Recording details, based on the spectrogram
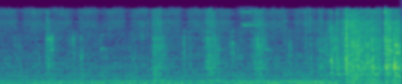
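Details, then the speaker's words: Printer that did not eject paper fully, after servicing the paper-exit roller rail; carriage and roller whirring and clacking build to full feed-out, printing and ejecting normally. "Nah, kita lihat printer sekarang sudah bisa melepaskan ya kertasnya ini."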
